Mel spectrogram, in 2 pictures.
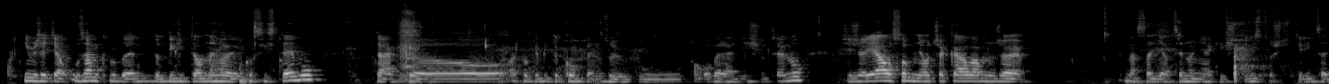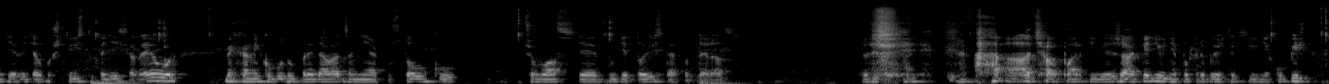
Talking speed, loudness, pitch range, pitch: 135 wpm, -33 LUFS, 120-145 Hz, 130 Hz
